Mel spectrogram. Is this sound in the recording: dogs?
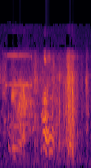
yes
